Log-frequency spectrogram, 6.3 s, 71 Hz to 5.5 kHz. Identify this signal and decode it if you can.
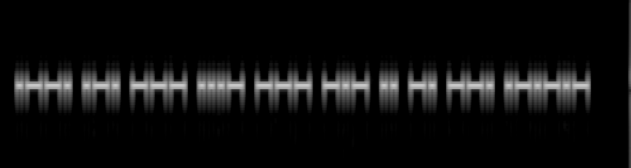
Morse code, heard as a keyed tone, about 25 wpm, 600 Hz. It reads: PROVOKING.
